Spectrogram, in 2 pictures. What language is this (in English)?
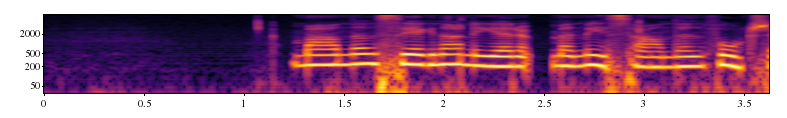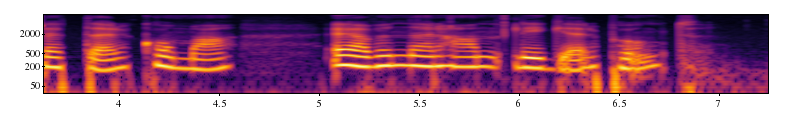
Swedish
